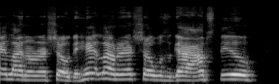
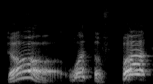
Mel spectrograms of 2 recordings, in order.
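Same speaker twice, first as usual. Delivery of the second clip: exasperated disbelief; 6 semitones higher, 5 dB quieter, slower than usual. Retold or imitated. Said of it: "I'm like".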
